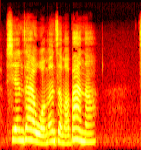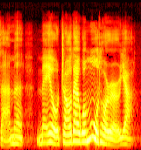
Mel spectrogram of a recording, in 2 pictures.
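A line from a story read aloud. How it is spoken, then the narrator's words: Old man calling out. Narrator (Chinese): 老人喊了一声，接着说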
